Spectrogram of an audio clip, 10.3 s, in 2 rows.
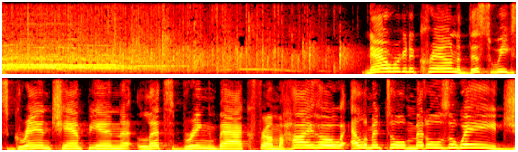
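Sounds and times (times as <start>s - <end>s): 
audience applause: 0.0s - 3.6s
speech: 3.6s - 10.2s.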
